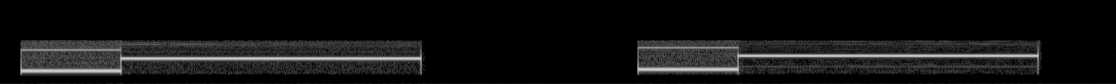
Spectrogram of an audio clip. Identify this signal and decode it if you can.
Two-tone page, heard as a one-second tone, then a three-second tone, about 640 then 1250 Hz, about 710 then 1430 Hz. It is heard from 0.2 to 10.4 s.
